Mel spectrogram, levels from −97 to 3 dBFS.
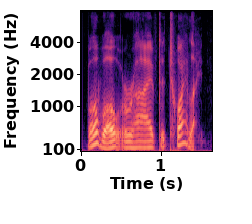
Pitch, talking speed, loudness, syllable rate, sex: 145 Hz, 145 wpm, -17 LUFS, 5.6 syllables/s, male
